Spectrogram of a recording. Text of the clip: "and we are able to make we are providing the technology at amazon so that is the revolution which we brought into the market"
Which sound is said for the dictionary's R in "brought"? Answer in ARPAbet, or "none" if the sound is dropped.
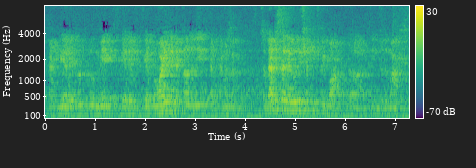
none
